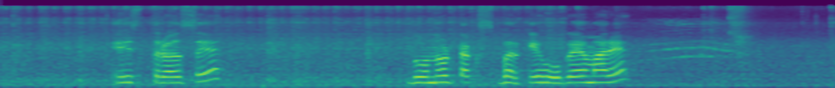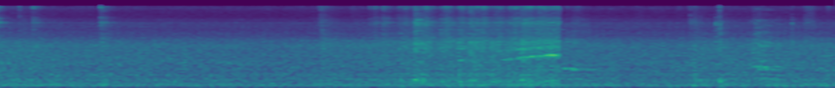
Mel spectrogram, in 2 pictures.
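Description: A sewing machine hums as it stitches.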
